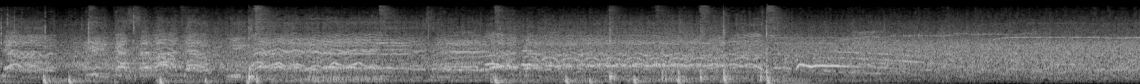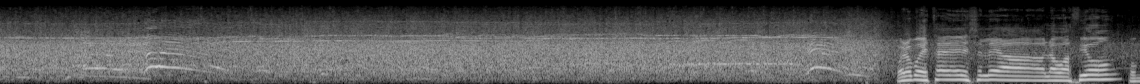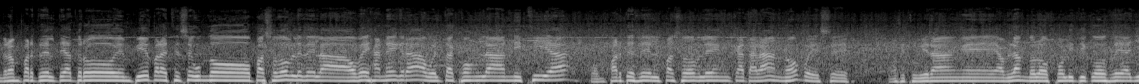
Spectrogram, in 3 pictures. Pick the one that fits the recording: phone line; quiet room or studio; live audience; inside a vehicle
live audience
